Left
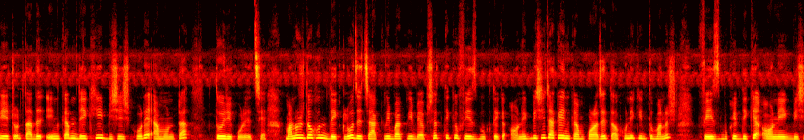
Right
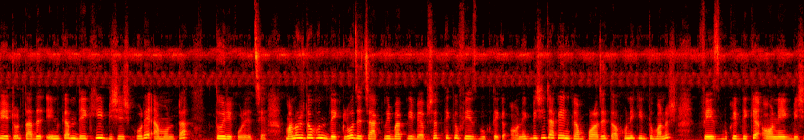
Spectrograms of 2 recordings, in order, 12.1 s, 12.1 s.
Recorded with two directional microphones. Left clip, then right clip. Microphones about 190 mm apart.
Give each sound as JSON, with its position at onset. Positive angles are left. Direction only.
{"t": 0.0, "sound": "speech", "side_deg": 35}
